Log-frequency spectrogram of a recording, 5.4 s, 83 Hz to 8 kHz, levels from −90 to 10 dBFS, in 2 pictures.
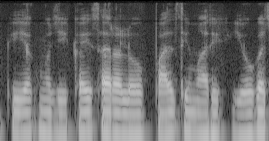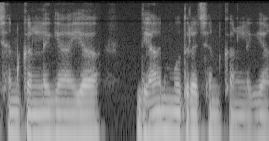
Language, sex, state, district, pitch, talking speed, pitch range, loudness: Hindi, male, Uttarakhand, Tehri Garhwal, 100 Hz, 200 wpm, 100-105 Hz, -19 LUFS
